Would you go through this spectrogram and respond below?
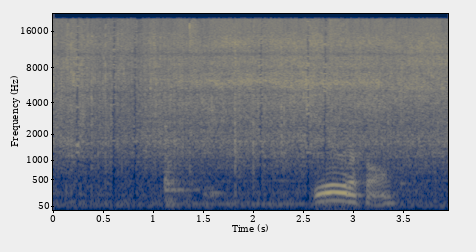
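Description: Steak in a frying pan sizzles steadily right after being flipped, a close, even hiss throughout as a voice briefly speaks.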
